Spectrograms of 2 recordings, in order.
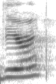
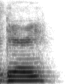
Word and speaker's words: Darian: Is it Darren? It's Darian. Say it again.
